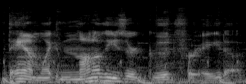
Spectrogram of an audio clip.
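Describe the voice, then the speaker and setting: A game streamer chatting casually and commenting live in an animated, exclamatory way, with some swearing. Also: medium pitch, moderate pace, over music.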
